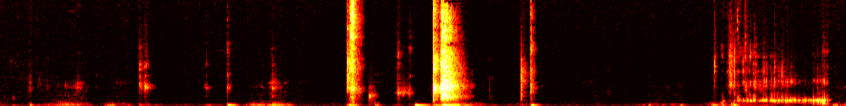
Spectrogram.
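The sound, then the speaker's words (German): A can of hazy New England IPA is opened and poured: soft clicks and handling noises, two sharp bursts from the can, then a faint, bubbly, fizzing pour near the end. “Okay, ich mach die Dose mal auf.”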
